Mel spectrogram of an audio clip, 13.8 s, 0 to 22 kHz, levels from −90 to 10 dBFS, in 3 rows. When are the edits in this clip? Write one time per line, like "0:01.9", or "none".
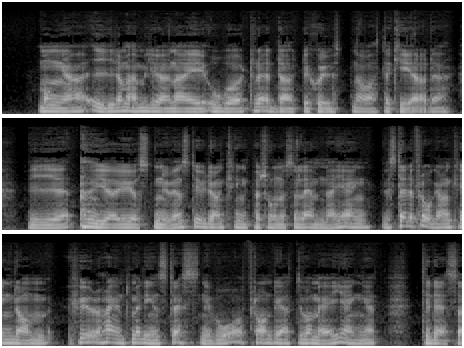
0:08.3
